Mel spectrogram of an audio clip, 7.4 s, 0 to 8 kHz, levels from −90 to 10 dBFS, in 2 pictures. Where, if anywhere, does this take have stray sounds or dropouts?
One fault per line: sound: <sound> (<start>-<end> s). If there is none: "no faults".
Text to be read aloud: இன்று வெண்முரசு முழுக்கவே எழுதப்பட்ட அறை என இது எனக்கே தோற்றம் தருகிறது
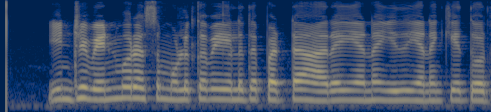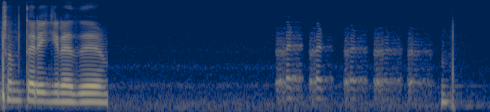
sound: laugh (5.7-6.9 s)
